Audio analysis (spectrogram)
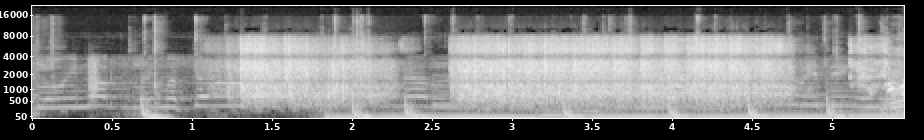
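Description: Automatic gunfire in the video game Free Fire: loud rapid-fire bursts with brief gaps between them, close and dominant, amid other game effects.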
